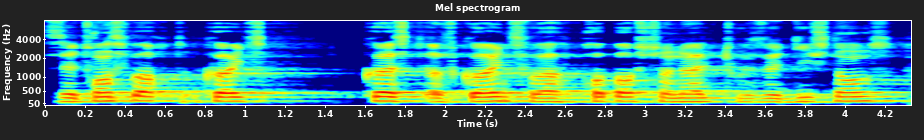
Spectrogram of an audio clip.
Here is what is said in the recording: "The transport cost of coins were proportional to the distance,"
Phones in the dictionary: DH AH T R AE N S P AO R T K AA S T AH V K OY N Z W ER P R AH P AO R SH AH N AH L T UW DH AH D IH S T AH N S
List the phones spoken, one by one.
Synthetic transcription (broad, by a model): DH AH T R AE S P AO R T K AA S T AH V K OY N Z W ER P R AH P AO R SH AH N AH L T UW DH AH D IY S T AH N S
